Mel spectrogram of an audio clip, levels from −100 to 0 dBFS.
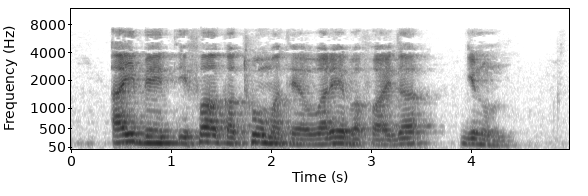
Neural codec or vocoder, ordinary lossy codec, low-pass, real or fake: none; AAC, 64 kbps; 7.2 kHz; real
